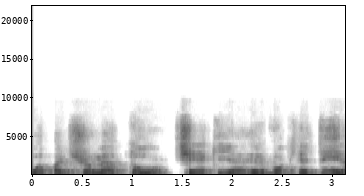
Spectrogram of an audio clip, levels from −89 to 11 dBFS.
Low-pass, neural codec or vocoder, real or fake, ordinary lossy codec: 9.9 kHz; codec, 24 kHz, 3.1 kbps, DualCodec; fake; AAC, 32 kbps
